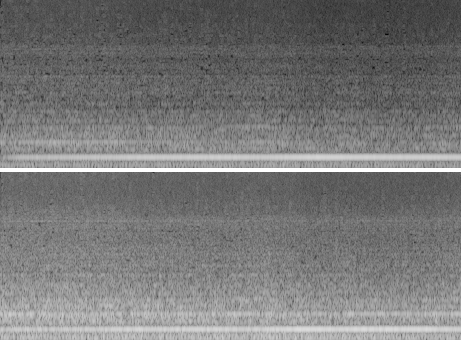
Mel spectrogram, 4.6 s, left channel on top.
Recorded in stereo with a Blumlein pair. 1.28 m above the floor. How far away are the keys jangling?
I don't hear keys jangling.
